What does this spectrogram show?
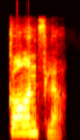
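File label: "cornflour", Indian English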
